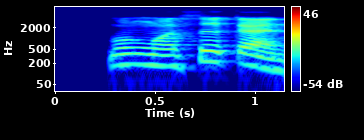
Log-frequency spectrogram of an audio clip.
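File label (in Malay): "menguasakan", Malay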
